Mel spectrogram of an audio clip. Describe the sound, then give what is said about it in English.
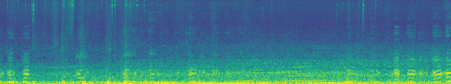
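A truck rumbles on a road on the outskirts of LA, heard while driving, with a deep, steady engine drone that fills the whole stretch, its low roar swelling slightly early on, while a voice murmurs faintly underneath. “Oh, fuck this. Fuck this truck.”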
